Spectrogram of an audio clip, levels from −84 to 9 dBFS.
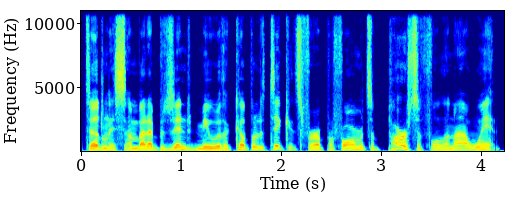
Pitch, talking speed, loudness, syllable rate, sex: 145 Hz, 240 wpm, -21 LUFS, 7.7 syllables/s, male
